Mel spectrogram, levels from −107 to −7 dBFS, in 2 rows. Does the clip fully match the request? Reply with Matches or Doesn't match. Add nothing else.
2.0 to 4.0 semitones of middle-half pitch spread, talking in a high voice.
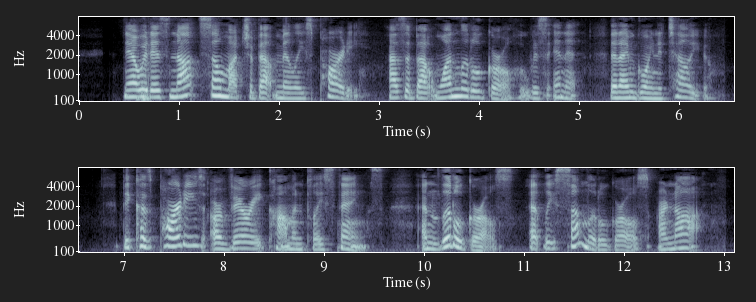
Doesn't match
